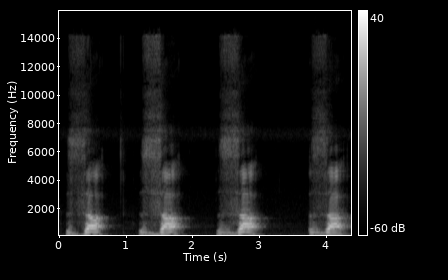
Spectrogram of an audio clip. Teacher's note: இந்த பல்லும் இந்த பல்லும் மேல நடு பள்ளம் கீழ் பள்ளம் நடுவுல ஜா அந்த ரெண்டு பல்லுடைய நடுவுல அந்த நுனி நாக்கு டச் ஆகும் பொழுது ஜா ங்குற எழுத்து வெளியாகும்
